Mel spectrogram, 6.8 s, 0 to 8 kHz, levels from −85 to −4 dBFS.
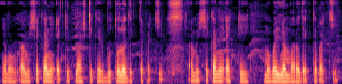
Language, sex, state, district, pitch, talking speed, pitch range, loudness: Bengali, male, Assam, Hailakandi, 115 Hz, 130 wpm, 110-120 Hz, -20 LUFS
